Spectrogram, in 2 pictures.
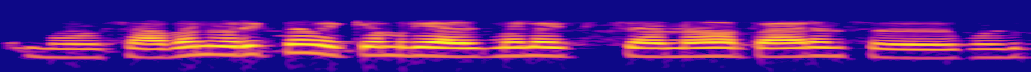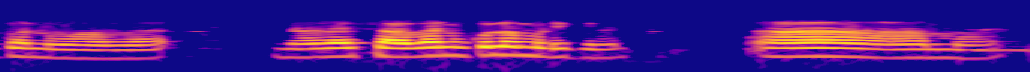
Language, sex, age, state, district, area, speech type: Tamil, female, 18-30, Tamil Nadu, Madurai, urban, conversation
